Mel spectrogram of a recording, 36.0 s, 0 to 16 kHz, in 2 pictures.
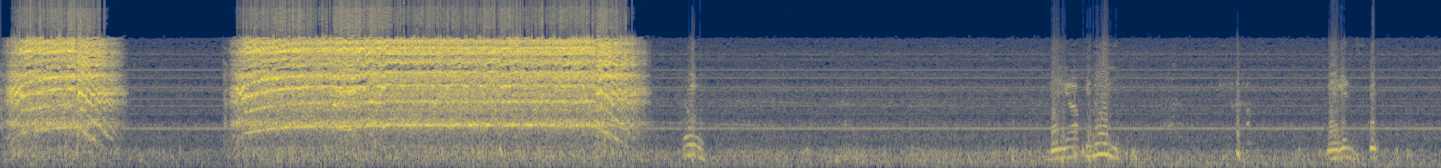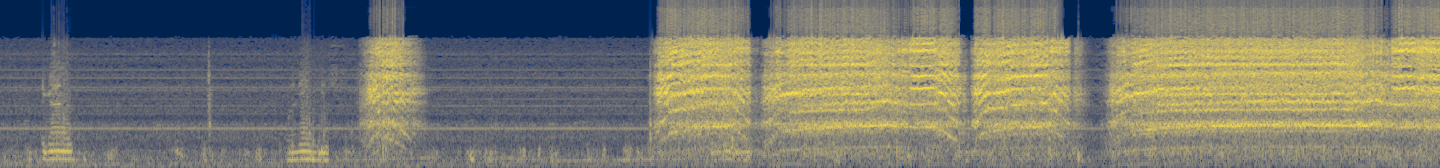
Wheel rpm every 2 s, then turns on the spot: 90, 70, 230, 180, 0, 0, 0, 0, 0, 0, 0, 20, 0, 130, 190, 130, 170, 220.
22-24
